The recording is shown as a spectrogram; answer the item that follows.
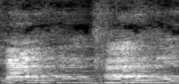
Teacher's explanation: इस कै को बोलते समय कै की भी आवाज आवे है और साथ में ए की भी आवाज आवे है।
